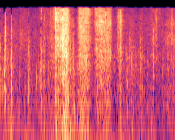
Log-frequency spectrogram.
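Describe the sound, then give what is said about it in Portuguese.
Crinkling and tearing of wrapping paper as a gift-wrapped deck of playing cards is unwrapped, a few quick rustling bursts with one louder rip in the middle, no voices. “Comprei-o e mandei entregar aí. Chega em breve, very soon. Até já chegou, só não ah. abri ainda. Mas peraí, vou abrir agora.”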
